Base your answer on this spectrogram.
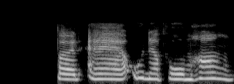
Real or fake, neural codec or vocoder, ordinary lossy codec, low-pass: real; none; Opus, 24 kbps; 7.2 kHz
